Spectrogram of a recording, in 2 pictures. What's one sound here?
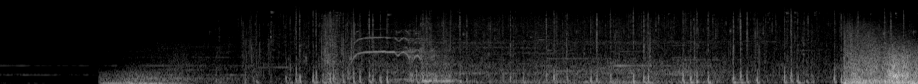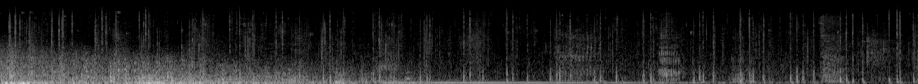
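Horse hooves thud quickly on soft ground.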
